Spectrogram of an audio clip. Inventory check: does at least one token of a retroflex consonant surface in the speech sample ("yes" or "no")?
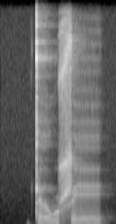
yes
